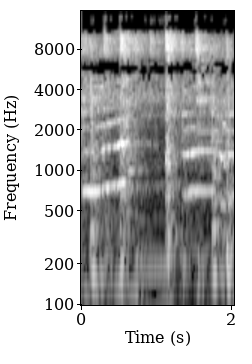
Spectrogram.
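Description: A live jazz band plays an instrumental passage: an electric guitar carries a melodic line of held, slightly sliding single notes over electric bass and drums.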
